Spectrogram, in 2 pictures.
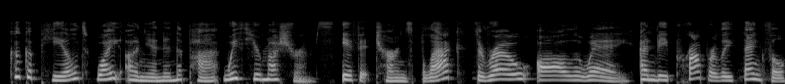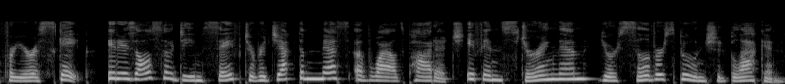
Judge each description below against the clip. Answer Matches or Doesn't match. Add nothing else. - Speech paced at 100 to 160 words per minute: Doesn't match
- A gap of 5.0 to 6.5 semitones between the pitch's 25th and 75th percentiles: Matches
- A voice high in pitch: Matches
